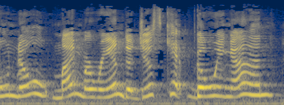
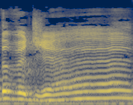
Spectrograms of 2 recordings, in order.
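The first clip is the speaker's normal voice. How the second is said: struggling to say it; 3 semitones lower than usual. Acted. Embarrassed mother trying to name the show, struggling to say it. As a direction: stall and strain on the last word, dragging it out. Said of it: "a little hard time saying that word".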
